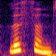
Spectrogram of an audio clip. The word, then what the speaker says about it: listen: Listen 最前面的 li 念成短的 li 的感觉，然后 t 不发音，所以我们就忽略它，直接念成 listen 就可以咯。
